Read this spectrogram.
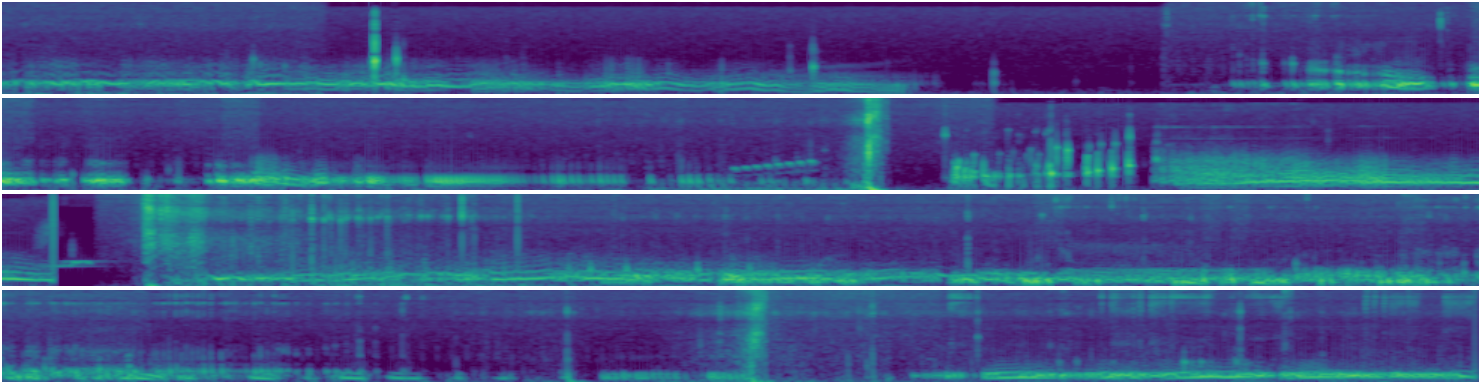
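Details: Stomach growling from hungry girls: long, loud gurgling and rumbling from an empty stomach, ordinary hunger growling (borborygmi).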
